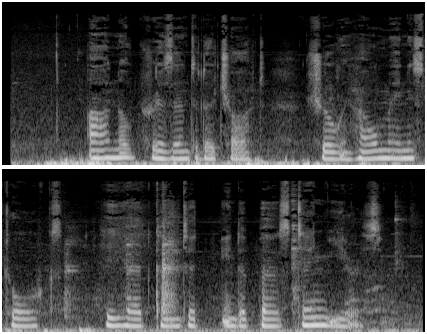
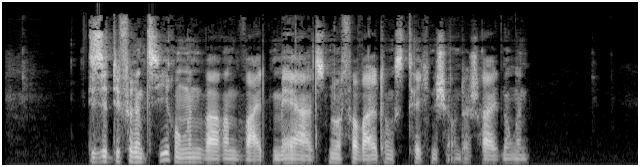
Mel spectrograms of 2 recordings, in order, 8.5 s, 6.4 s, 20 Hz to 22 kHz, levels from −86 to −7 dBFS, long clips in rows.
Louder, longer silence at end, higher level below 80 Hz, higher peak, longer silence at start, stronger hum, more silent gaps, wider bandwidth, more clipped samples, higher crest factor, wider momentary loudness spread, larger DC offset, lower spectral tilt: second, -28 LUFS vs -17 LUFS; second, 0.05 s vs 1.15 s; first, -32 dBFS vs -64 dBFS; second, -10 dBFS vs 0 dBFS; about the same, 0.1 s vs 0.2 s; neither; neither; about the same, 16.5 kHz vs 16.5 kHz; neither; about the same, 16 dB vs 20 dB; about the same, 10 LU vs 11 LU; neither; first, -6 dB/octave vs -0.5 dB/octave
